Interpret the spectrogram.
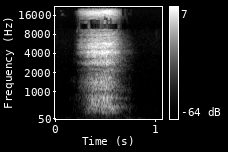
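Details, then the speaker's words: One forceful, hissing sneeze from an adult man during a desperate sneezing fit, announced beforehand while he says he is trying to hold them back; sneeze. "I can't help it. I'm sorry. I'm going to sneeze. I have to sneeze. I just I just got to sneeze."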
